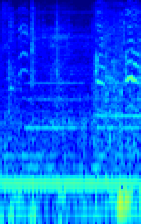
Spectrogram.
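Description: A cucco chicken in Zelda: Ocarina of Time clucks a few short, squawky times over a low steady hum, with a louder cluck near the end.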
